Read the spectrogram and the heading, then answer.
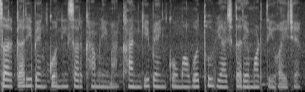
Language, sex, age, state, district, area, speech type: Gujarati, female, 30-45, Gujarat, Valsad, urban, spontaneous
